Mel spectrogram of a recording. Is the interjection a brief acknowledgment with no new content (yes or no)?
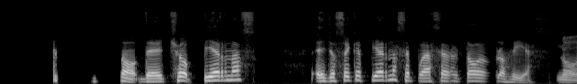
no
